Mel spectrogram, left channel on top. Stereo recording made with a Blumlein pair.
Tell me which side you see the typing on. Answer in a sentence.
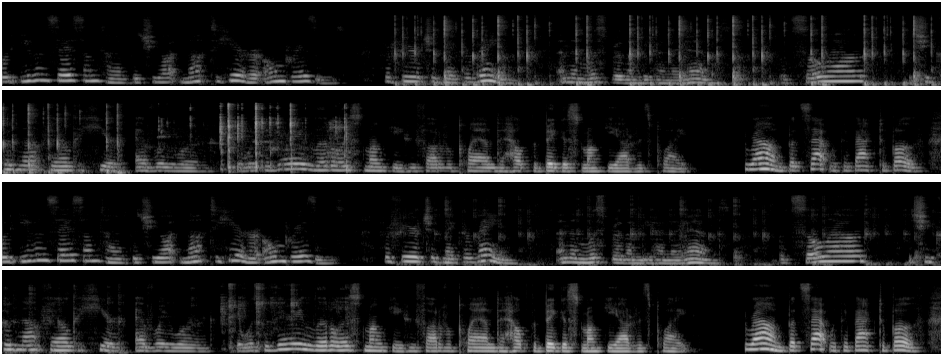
In this clip you hear the typing on the left.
